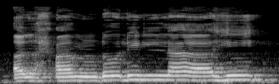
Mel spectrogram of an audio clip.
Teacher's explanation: حلق کا وہ حصہ جو سینے کی طرف والا ہے وہاں سے ہا ادا ہوتا ہے۔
